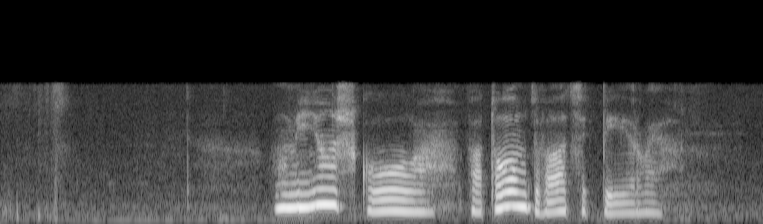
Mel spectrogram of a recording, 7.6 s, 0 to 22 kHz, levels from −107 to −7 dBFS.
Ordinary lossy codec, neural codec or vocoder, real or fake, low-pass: AAC, 48 kbps; none; real; 5.4 kHz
